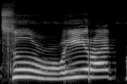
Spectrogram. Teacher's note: را پر زبر ہے، را کو موٹا کر کے پڑھیں گے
